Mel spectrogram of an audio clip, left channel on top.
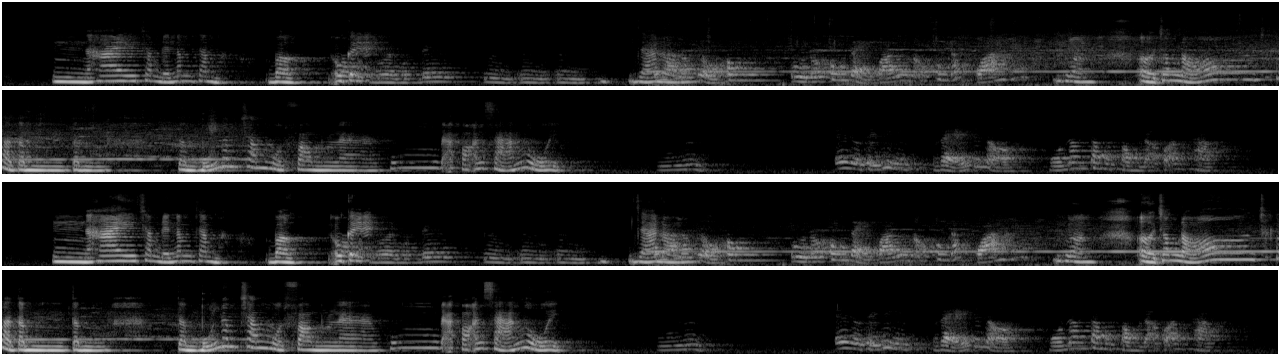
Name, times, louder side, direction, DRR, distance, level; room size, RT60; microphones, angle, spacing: voice 1, 0.5-2.3 2.6-3.7 6.0-7.0 10.5-14.2 14.5-18.4, right 3 dB, 50° right, 8 dB, 0.5 m, -26 dB
voice 2, 3.4-4.5 4.8-5.9 6.5-7.6 7.9-10.2 19.3-19.8 21.1-22.9 23.2-24.9, right 2 dB, ahead, -6 dB, 6.3 m, -37 dB
sound 1, 6.4-15.3, right 1 dB, 45° left, 0.9 m, -40 dB
28.5 x 13.5 x 2.8 m, 1.2 s
head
